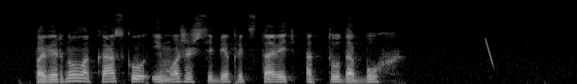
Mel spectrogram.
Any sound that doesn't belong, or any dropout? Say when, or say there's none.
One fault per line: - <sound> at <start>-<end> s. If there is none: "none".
- chirp at 4.9-5.0 s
